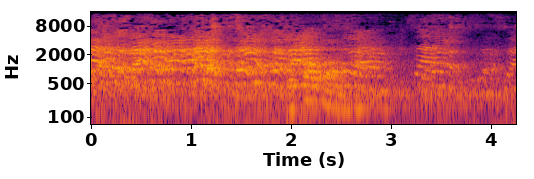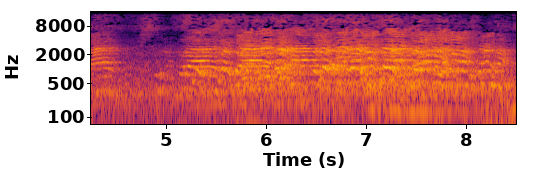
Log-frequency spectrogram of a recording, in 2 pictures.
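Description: A crowd of young children in a classroom calling out at once, many high voices overlapping, while they raise their hands to be picked. The noise runs loud for about three seconds, eases off briefly, then swells again about five seconds in.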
